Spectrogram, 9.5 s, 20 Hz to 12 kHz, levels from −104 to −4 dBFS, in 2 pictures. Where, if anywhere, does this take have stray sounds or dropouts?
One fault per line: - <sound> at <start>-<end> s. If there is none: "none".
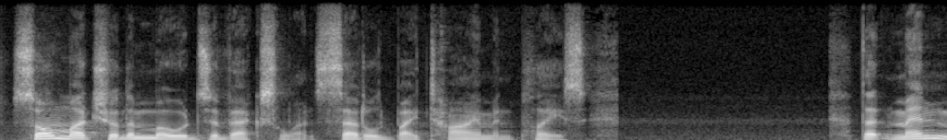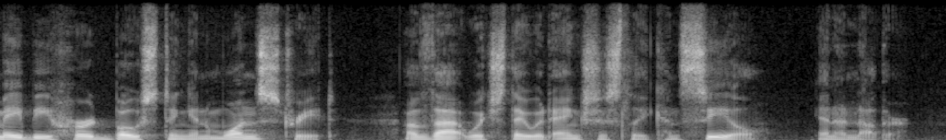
none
